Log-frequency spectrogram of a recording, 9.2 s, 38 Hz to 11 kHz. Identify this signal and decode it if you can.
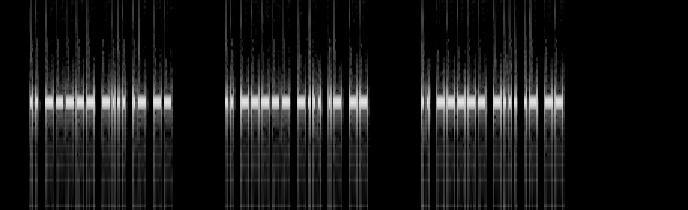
Morse code, heard as a keyed tone, about 36 wpm, 700 Hz. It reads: I0BAM I0BAM I0BAM
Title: DXCC-100 Call Signs - 5 Characters - Repeated 3x - 35wpm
